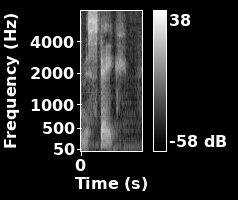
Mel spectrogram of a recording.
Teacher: if you listen really closely, with mistake, it almost sounds like it's a D sound, kind of. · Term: soft T sound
